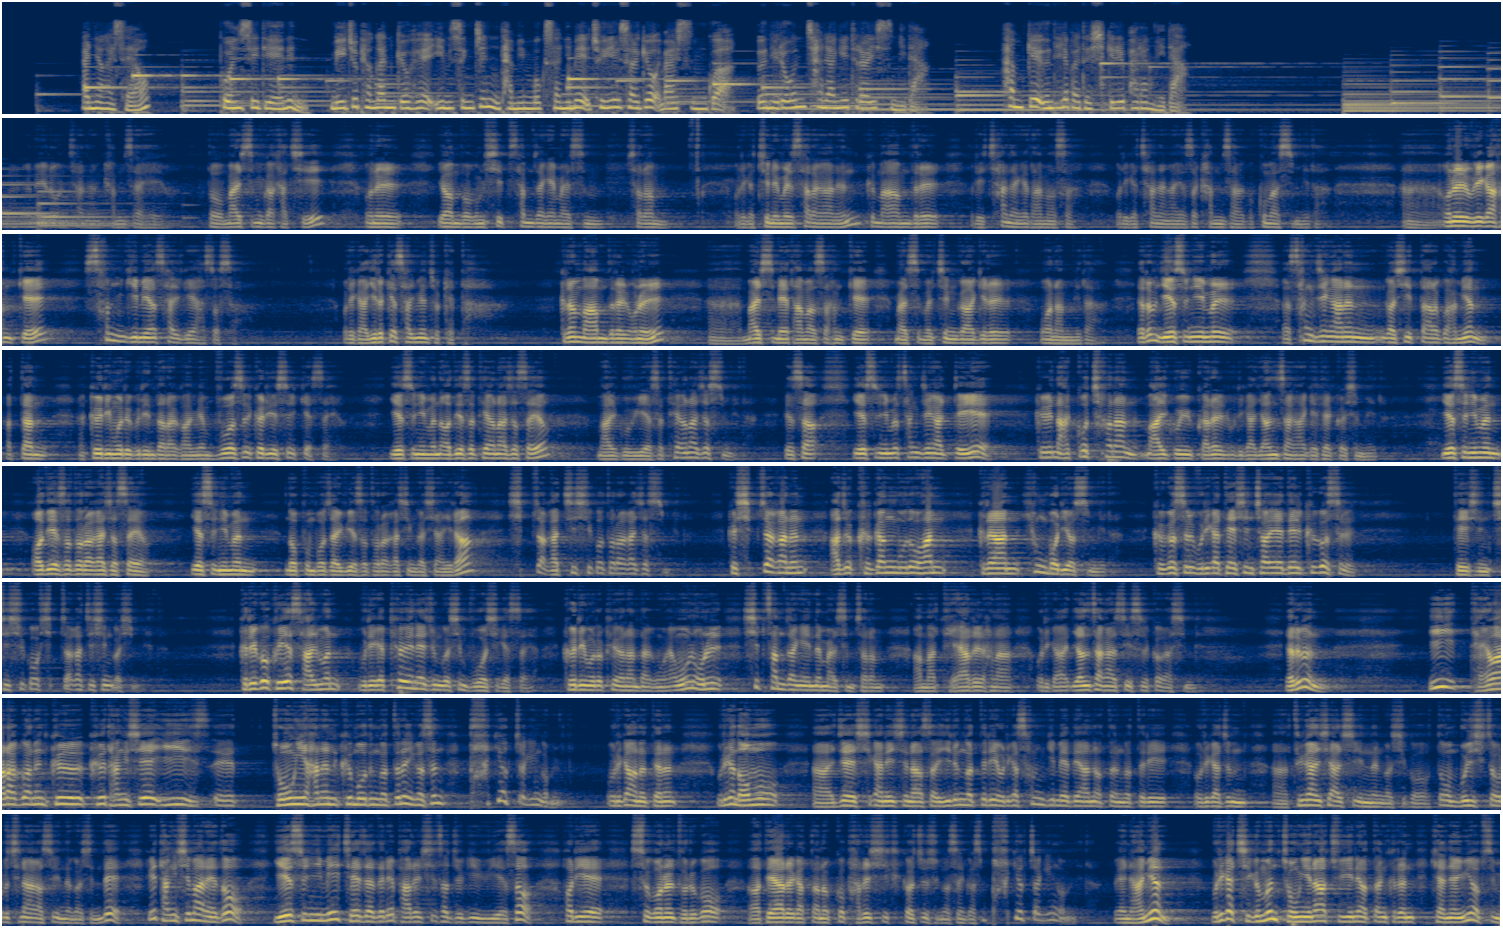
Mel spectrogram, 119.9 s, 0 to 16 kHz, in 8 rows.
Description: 2015년 8월9일 주일설교 섬기며 살게하소서 요13장12절-17절 오늘 말씀은 예수님께서 십자가를 지시기 전 바로 앞의 상황입니다.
